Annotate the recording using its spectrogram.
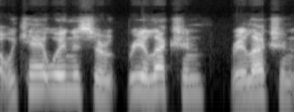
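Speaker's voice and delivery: high, stammering put-on impression voice.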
